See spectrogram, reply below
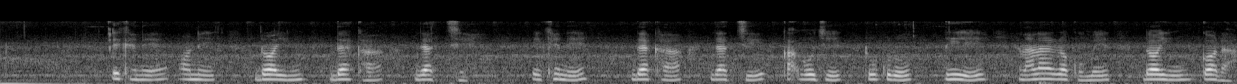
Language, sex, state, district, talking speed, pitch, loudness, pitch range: Bengali, female, West Bengal, North 24 Parganas, 75 wpm, 215 Hz, -19 LUFS, 205-230 Hz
